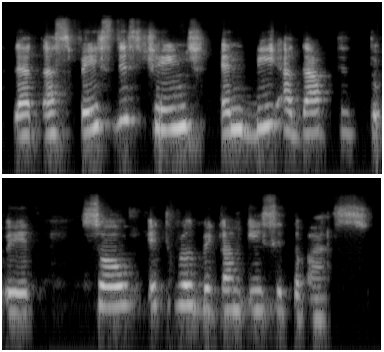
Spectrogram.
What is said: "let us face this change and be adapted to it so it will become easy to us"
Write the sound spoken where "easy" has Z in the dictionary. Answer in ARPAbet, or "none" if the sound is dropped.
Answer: S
